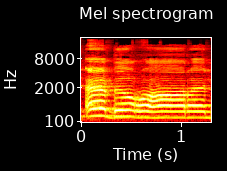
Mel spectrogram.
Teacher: റോ ഫതഹ് വന്നു ഉയർത്തി ഉച്ചരിച്ച് കൊടുക്കുക. റോയിൻ്റെ കൂടെ അലിഫ് മദ്ദും വന്നിട്ടുണ്ട്, 2 കൗണ്ട് നീട്ടിക്കൊടുക്കുക. അടുത്ത റോയിനെയും നമ്മൾ ഉയർത്തി ഉച്ചരിച്ച് കൊടുക്കുക കേട്ടോ.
